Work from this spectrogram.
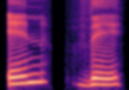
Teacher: The stress is on the third syllable, te.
